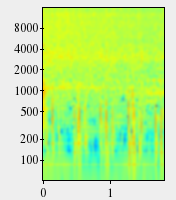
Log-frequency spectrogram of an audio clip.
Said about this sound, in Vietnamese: Em có nghe thấy tiếng vó ngựa ở ngoài hành lang không?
